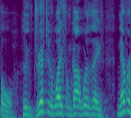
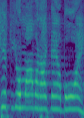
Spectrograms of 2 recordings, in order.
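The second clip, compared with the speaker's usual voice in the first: mock, shrill, very high yelling shout; 9 semitones higher than usual. Retelling calling a boy back to his mama: imitating own yell. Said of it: "And I'm yelling".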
